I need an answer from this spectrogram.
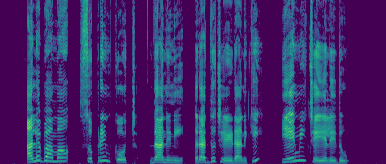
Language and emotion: Telugu, neutral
